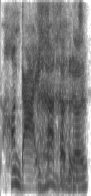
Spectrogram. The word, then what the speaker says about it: Hyundai: mean he also butchered hyundai it rhymes with sunday by the way hyundai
